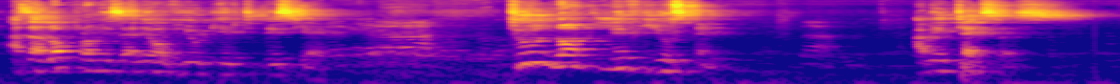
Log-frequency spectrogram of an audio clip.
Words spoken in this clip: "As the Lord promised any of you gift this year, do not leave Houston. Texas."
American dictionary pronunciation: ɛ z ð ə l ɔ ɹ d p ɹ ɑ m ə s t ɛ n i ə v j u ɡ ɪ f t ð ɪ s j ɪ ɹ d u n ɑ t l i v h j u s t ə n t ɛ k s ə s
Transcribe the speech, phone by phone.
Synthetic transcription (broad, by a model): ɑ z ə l ɔ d p ɹ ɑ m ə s ɛ n i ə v j u ɡ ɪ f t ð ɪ s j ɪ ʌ d u n ɑ t l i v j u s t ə n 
